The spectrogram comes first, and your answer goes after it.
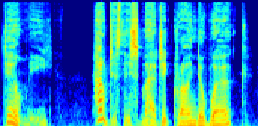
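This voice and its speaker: A man playing a greedy, pompous, blustering lord in a storybook, with a husky, straining voice and over-dramatic delivery. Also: medium pitch, huge pitch swings, slow, dry recording, clean studio sound, exaggerated voice. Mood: slyly oily.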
